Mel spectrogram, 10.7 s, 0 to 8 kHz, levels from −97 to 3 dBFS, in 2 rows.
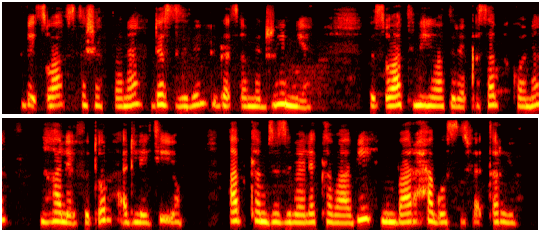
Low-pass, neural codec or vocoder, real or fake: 7.2 kHz; vocoder, 44.1 kHz, 128 mel bands every 256 samples, BigVGAN v2; fake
